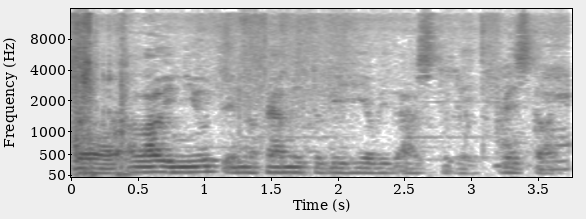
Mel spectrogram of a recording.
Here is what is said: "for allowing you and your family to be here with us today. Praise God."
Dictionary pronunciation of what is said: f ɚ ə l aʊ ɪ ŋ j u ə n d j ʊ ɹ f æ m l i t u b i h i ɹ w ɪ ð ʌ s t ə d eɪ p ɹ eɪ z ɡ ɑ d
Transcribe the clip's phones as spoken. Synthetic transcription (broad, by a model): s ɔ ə l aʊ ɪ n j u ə n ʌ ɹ f æ m l i t u b i h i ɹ w ɪ ð ʌ s t ə d eɪ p l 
